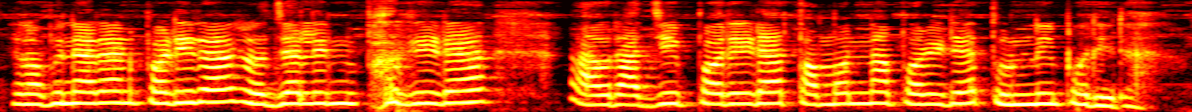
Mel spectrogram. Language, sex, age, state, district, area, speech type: Odia, female, 45-60, Odisha, Rayagada, rural, spontaneous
